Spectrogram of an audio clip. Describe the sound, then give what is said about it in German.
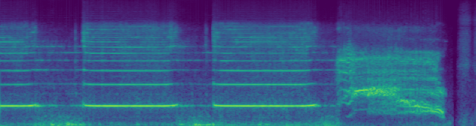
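A loud horn blares in three long, steady blasts with brief gaps between them, then gives way to a shorter, wavering tone before stopping abruptly. No one speaks. “Kann ich schon mal hupen?”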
